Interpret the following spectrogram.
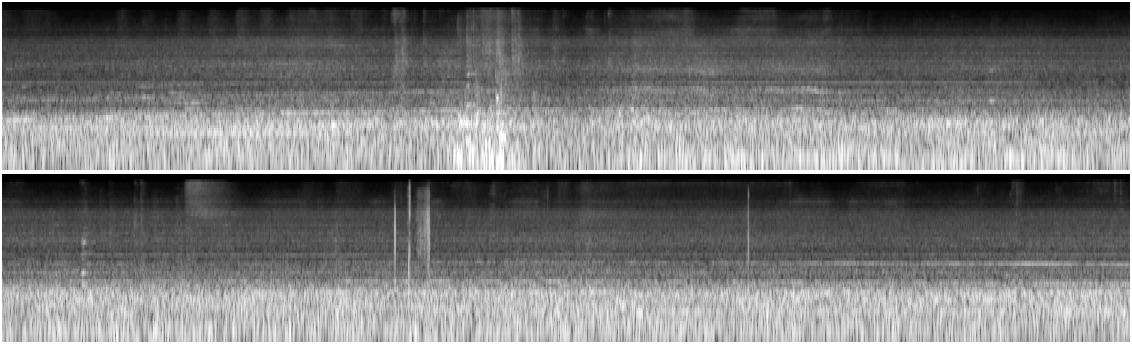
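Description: Inside an EDI Comeng electric suburban train running along the line: the steady rumble of wheels on rail under the whine of the traction motors, whose pitch drifts a little with speed. A louder surge of rumble about six seconds in, and a few sharp clicks later.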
